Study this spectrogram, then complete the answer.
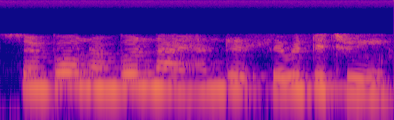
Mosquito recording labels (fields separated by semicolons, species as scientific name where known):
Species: no mosquito; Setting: cup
